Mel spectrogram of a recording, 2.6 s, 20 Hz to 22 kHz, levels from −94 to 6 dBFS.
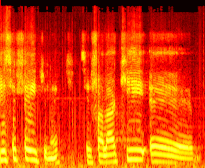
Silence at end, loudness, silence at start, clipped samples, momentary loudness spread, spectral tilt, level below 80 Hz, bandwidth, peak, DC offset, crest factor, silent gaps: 0 s; -12 LUFS; 0 s; under 0.1%; 6 LU; -3 dB/octave; -36 dBFS; 19 kHz; -4 dBFS; under 0.1%; 8 dB; none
